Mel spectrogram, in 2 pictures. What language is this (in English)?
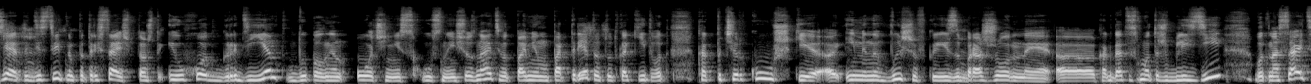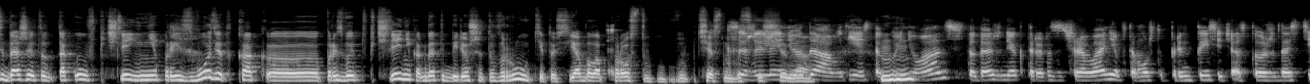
Russian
